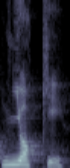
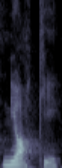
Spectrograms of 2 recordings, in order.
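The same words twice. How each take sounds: First: It begins with a soft 'ny' sound. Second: It begins with a hard G before N. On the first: The speaker calls it right. "So gnocchi" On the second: The speaker calls it wrong. "not gnocchi"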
